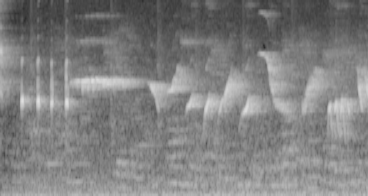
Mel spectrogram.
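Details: White-rumped shama singing with many varied notes while flicking its tail; a few quick ticks lead into a sustained clear whistle, then a series of rising and falling slurred whistles, softer and steady.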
